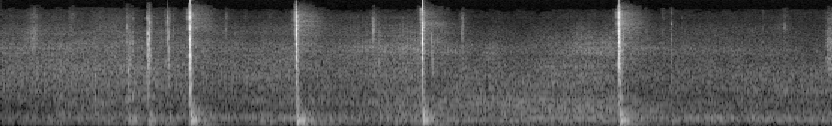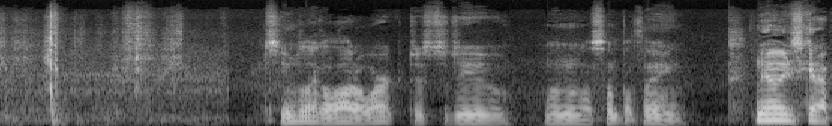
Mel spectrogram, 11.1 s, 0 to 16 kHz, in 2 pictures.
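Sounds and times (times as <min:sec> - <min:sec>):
sharp clicks: 0:04.1 - 0:04.5.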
